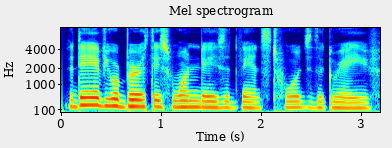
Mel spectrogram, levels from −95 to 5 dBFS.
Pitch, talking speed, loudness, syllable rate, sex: 170 Hz, 225 wpm, -17 LUFS, 5.6 syllables/s, female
